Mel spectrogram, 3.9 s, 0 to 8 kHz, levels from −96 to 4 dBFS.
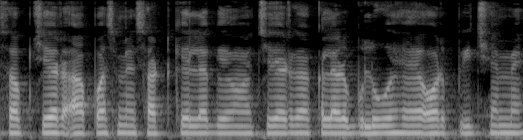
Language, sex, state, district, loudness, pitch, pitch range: Hindi, male, Bihar, Gopalganj, -31 LUFS, 155 Hz, 155-160 Hz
